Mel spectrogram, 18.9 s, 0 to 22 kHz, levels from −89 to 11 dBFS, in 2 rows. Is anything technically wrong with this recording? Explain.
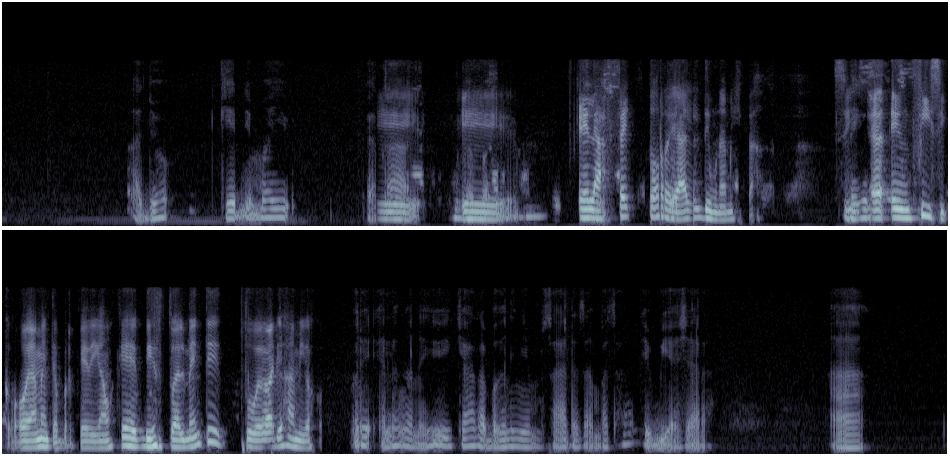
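Yes. The speech carries two faults, both typical of a hands-free call.

Echo leak at 4.11–4.24, 4.89–4.98, 6.00–6.19, 7.31–8.05 and 8.58–9.11 s: a delayed copy of the speech trails 240 ms behind, about 15 dB below the speech in the first three and about 20 dB below in the last two. Likely the far end's echo canceller let loudspeaker pickup through. On a spectrogram, faint duplicate harmonic traces appear shifted 240 ms right.

Speech suppressed in double talk within 4.28–6.92, 8.6–11.47 and 12.39–13.0 s: while both sides overlap, the speech dips and drops out in pieces, by up to around 40 dB, over roughly 1.5 s, 2 s and half a second respectively. The likely cause is an echo canceller turning everything down when it couldn't separate talker from echo. The waveform envelope collapses in chunks, leaving dark holes on the spectrogram.

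Across the clip, the G.722 call path leaves nothing above 8 kHz.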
